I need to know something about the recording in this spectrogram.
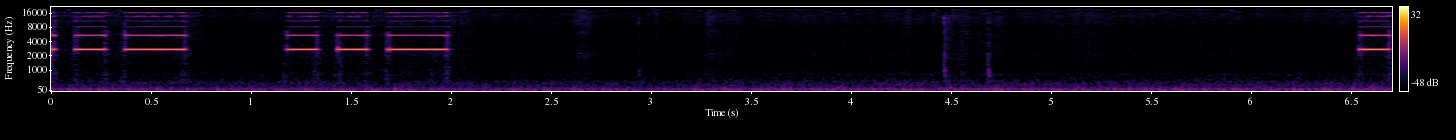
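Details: Car with 4th-generation Omega propane-butane LPG injection system: engine idling while the gas controller gives repeated high double beeps and drops to emergency mode as if no gas, though the gauge shows half a tank; won't switch to gas.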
